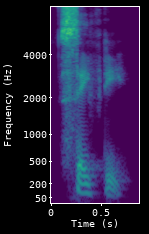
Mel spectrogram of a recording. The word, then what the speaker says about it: safety: fence a safety fence the word is pronounced safety it comes from the word safe and in the word safe the E is silent so when I change it to the word safety the E stays silent and we use a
